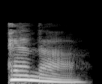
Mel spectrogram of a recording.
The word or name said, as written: penna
